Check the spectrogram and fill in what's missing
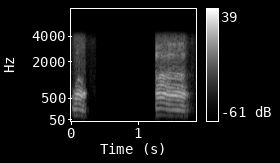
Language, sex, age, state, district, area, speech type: Tamil, male, 45-60, Tamil Nadu, Tiruchirappalli, rural, conversation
